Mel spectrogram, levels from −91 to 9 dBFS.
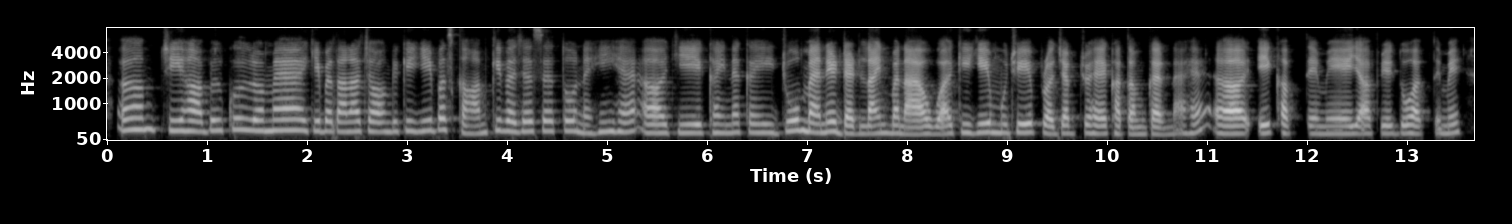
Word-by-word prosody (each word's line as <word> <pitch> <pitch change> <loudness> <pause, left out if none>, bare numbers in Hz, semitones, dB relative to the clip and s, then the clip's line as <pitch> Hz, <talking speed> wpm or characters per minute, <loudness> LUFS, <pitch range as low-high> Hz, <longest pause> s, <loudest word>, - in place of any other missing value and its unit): अ, - - +3 0.4
जी 280 -1 0
हाँ 270 -2 +2
बिल्कुल, 285 +2 -4
मैं 285 +1 +2
ये 270 - 0
बताना 260 -1 +1
चाहूँगी 255 -1 -3
कि 275 +1 -6
ये 270 +2 -4
बस 300 -1 0
काम 210 0 -3
की 285 - -2
वज़ह 260 -1 -1
से 265 +1 -3
तो 270 0 -1
नहीं 245 +3 -6
है। 255 +1 -2
अ, 225 -1 +1
ये 225 0 -1
कहीं 230 -1 -5
ना 235 +1 -4
कहीं, 230 -1 -7
जो 275 +2 +1
मैंने 255 -1 +4
डेडलाइन 205 0 +2
बनाया 195 -4 +4
हुआ 195 +1 +2
है 205 - 0
कि 230 - -3
ये 235 +1 +3
मुझे 230 0 0
प्रोजेक्ट 205 0 0
जो 220 - -2
है 200 0 +3
खत्म 190 -2 -2
करना 185 0 +1
है। 250 - -3
अ, 205 0 +9
1 220 +2 +1
हफ़्ते 205 -1 -2
में 200 0 -1
या 205 0 +2
फिर 205 -1 -4
2 210 - -2
हफ़्ते 195 -1 -2
में, 220 +3 -4
230 Hz, 205 wpm, -23 LUFS, 205-260 Hz, 0.4 s, अ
